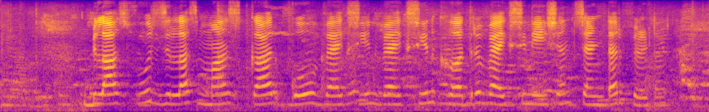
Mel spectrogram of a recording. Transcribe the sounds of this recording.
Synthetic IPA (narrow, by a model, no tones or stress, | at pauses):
bɪlaːspuːɾzilɐsmɐz | kɐɾkoːʋɛːksiːnʋɛːksiːnkʰəːt̪ɾəʋɛːksineːʃənseɳʈəɾpʰilʈəɾ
